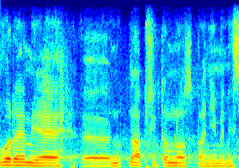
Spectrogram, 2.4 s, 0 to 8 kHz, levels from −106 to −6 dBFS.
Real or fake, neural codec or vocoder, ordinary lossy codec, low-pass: real; none; Opus, 16 kbps; 7.2 kHz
